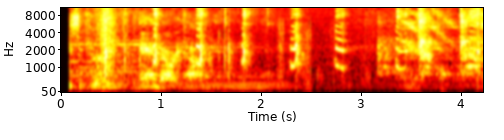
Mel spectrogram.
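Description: A dog calling out in a series of short vocal sounds that bend in pitch.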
